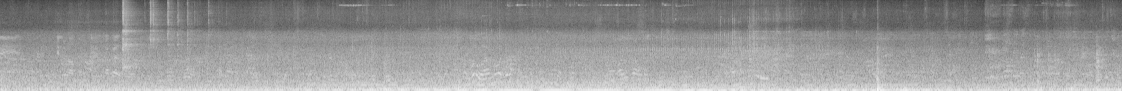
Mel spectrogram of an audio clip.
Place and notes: Lane, Sec., Ren’ai Rd., Da'an Dist. - walking in the Street
Walking at night in a small alley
